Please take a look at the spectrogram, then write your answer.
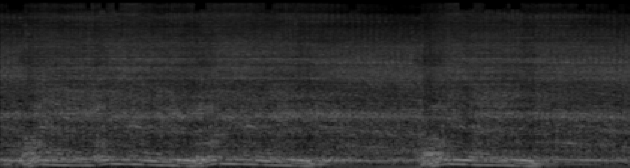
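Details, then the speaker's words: Suzuki Samurai, hot engine, after replacing the fuel pressure regulator for hard warm starting and bad idle: runs smoothly, picks up cleanly through several even revs without stumble or hesitation; repair appears to have fixed it. "now let's see if it goes from the first try yes that is what we are aiming for"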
